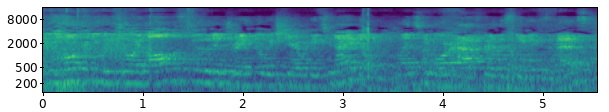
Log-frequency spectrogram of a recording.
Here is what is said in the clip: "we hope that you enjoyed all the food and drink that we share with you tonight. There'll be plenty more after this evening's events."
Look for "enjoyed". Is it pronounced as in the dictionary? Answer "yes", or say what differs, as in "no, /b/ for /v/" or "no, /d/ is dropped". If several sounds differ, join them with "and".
no, /d/ is dropped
